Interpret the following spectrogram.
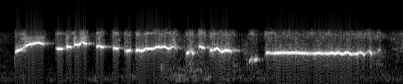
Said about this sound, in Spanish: A poco de llegar a Tacorde, o Tacorde, se escuchaban los silbidos de los habitantes, y eso es todo lo que dice John de Mandeville sobre la isla.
